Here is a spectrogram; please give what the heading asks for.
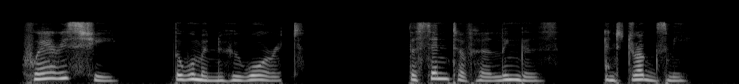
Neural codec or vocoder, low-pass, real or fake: none; 7.2 kHz; real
